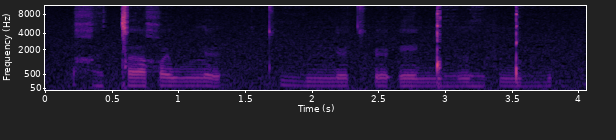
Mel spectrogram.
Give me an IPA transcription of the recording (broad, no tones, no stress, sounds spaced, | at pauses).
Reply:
χ ɛ̤ ǀ ɐ χ ø w lː ɘ | tʰ ṳ nː ø t͡sʼ ø ʔ e ŋ͡ǃ e̤ l e̤ f ŋ͡ǃ ṳ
